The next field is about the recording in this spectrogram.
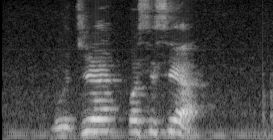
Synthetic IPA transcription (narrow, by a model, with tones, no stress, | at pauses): mu˨d͡ʒi˦e˦o˦si˦si˦a˨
